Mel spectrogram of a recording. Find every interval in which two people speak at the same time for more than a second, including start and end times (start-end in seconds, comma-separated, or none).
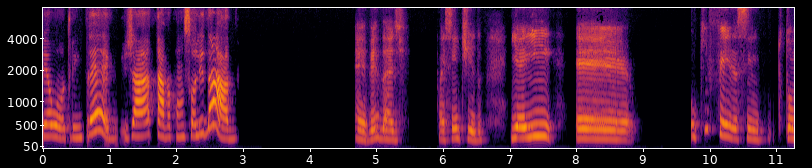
none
